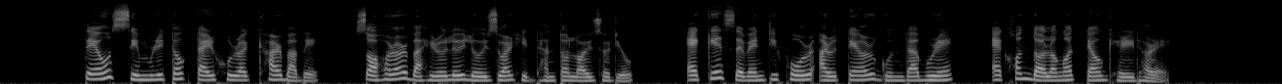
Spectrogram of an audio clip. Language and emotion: Assamese, neutral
